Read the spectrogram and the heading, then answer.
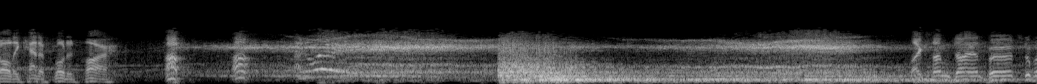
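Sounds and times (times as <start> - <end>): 
speech: 0.0 - 3.8, 9.2 - 10.3
rushing storm noise: 1.9 - 10.3
thunder crash: 4.9 - 10.3.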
